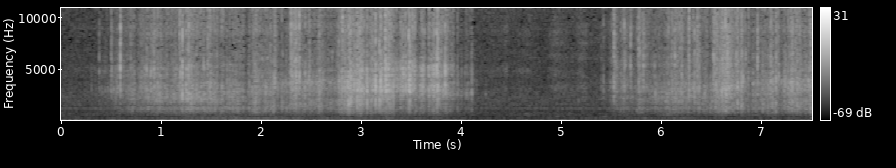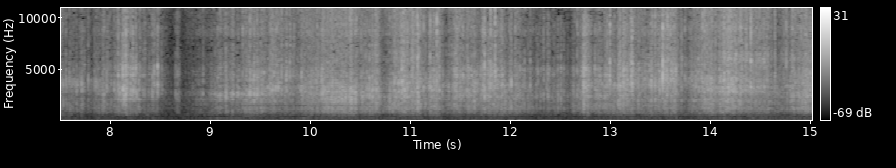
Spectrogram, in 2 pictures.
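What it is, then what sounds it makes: Plastic pearl beads stirred in a plastic bowl. Fingertips with painted nails rub and stir a plastic bowl full of small plastic faux pearl beads, producing a dense, bright rattling and clicking that peaks around 3.4 kHz. The clatter swells and fades in uneven waves, dipping quieter between about 4 and 5.5 seconds and again briefly near 8.5 seconds, with a soft low rumble underneath throughout.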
